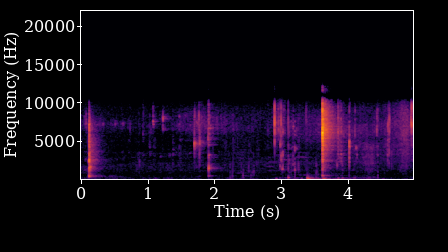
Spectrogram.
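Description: Someone takes a few small sips of water: soft, irregular mouth clicks and gulping sounds, quiet and scattered across a few seconds, with no talking.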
